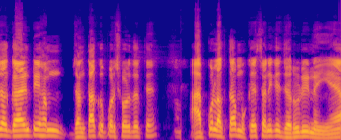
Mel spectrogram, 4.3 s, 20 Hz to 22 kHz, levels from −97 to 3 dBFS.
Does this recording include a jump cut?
yes; 1 cut; at 2.2 s

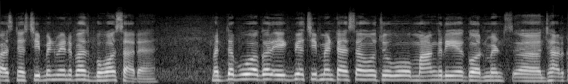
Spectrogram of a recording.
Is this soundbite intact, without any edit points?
yes; 0 cuts

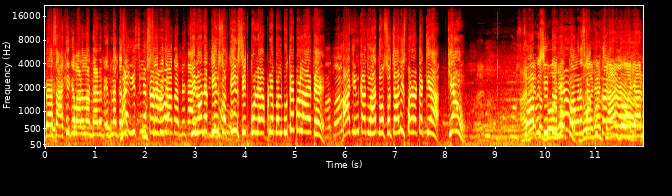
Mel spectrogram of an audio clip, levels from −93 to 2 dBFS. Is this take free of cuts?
yes; 0 cuts

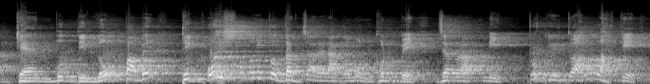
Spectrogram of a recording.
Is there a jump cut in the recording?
no; 0 cuts

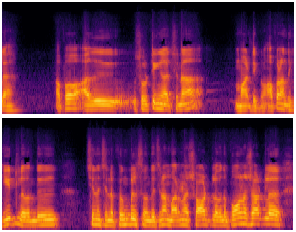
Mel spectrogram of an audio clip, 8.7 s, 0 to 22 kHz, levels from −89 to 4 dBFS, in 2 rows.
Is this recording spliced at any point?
no; 0 cuts

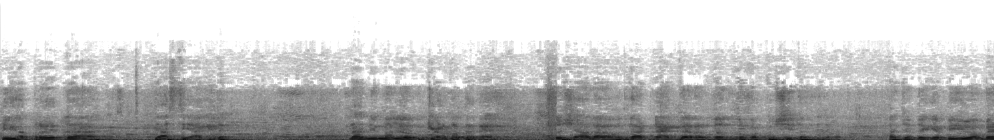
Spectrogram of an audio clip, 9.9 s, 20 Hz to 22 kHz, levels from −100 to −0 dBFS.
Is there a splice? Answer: yes; 1 cut; at 5.5 s

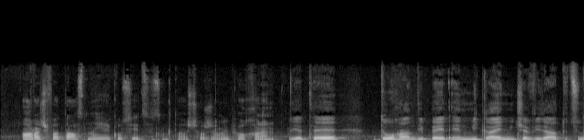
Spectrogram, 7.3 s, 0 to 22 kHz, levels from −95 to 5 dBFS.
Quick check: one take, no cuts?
no; 1 cut; at 3.6 s

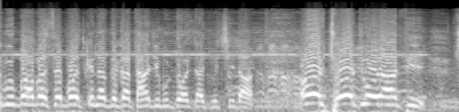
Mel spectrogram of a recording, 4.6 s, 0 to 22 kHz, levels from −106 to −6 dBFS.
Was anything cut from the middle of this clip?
no; 0 cuts

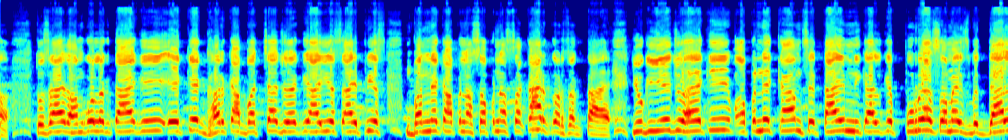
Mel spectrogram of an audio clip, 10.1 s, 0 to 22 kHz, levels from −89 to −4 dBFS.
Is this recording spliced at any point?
no; 0 cuts

